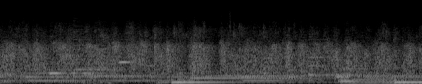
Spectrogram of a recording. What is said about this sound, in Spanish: Dios es bueno, hermano. Denle un aplauso a Dios. Let's just give the Lord a hand. Hallelujah.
